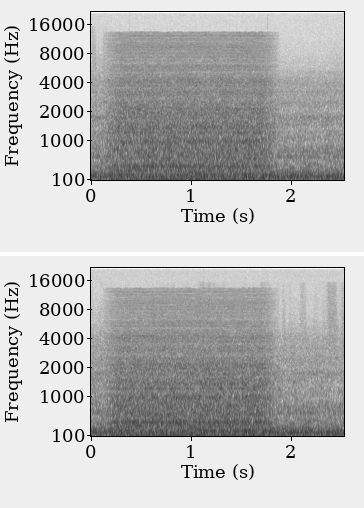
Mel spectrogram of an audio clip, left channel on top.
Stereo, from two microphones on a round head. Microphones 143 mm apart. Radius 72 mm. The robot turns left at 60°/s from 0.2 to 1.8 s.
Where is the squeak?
I don't hear a squeak.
